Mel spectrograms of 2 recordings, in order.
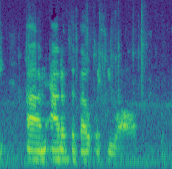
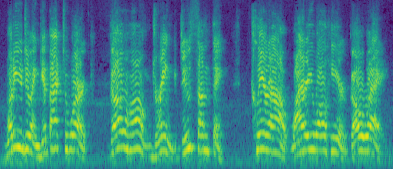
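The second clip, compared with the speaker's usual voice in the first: high, loud exasperated shooing; shooing the crowd; 11 semitones higher, 6 dB louder than usual. Acted. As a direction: bark at the idle crowd to scatter. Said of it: "She's just like".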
